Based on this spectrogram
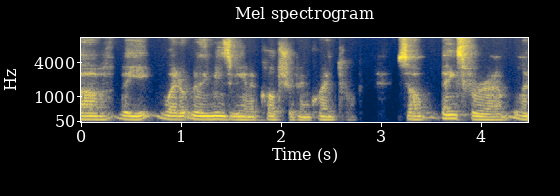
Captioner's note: speaking Spanish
